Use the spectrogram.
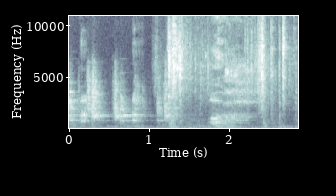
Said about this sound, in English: help me get this door open. Oh, it won't budge. Keep trying.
